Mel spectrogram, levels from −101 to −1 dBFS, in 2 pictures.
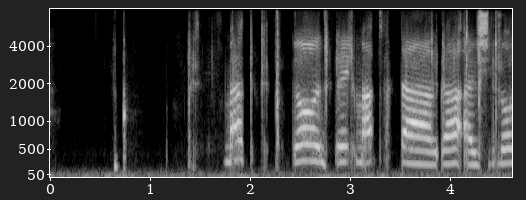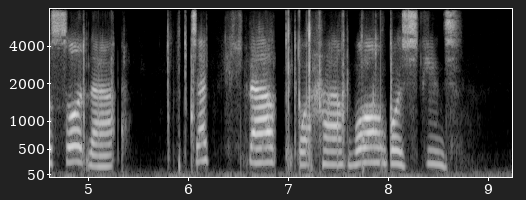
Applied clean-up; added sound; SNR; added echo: neural diffusion model UNIVERSE++.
